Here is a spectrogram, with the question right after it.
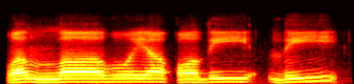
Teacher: karena ada ya sukun sebelumnya harokat kasrah di dhi dibaca panjang 2 harokat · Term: matabi'i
